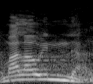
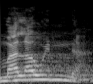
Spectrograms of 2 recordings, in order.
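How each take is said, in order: The two takes are said the same way.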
